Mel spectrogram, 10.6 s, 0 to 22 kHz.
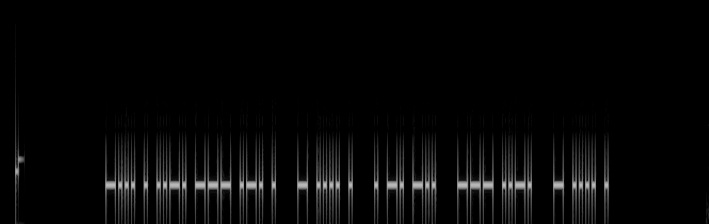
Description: Morse code, heard as a keyed tone, about 25 wpm, 700 Hz. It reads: BEFORE THE END OF THE
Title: Sets of 5 Words Encore 25wpm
